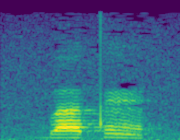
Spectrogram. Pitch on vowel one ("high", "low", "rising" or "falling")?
high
